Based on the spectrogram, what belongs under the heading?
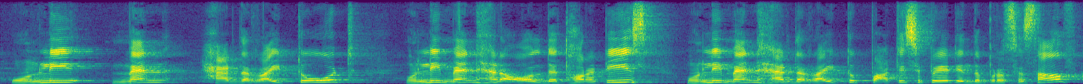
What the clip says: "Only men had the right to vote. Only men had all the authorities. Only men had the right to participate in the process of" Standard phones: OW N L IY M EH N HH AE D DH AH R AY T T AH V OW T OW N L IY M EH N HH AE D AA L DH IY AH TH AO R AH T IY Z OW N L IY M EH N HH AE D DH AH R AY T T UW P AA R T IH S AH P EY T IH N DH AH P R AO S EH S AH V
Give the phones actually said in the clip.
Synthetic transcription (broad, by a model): OW N L IY M EH N HH AE D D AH R AY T T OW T OW N L IY M EH N HH AE D AA L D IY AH T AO R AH T IY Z OW N L IY M EH N HH AE D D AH R AY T T UW P AA R T IH S AH P EY T IH N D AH P R AO S EH S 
